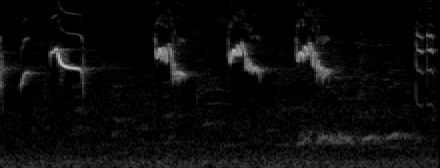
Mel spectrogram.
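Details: Lure call of the small Wambi bird: loud, wavering whistled notes with descending slurs in separate bursts, followed by a short buzzy trill at the end.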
